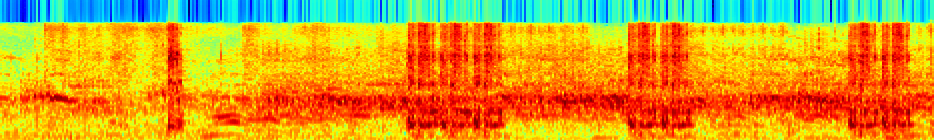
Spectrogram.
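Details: Hooded and White-naped cranes call at Arasaki Crane Center, Kyushu, Japan, in snow. Trumpeting calls run continuously beneath loud bursts of rapid clattering, with a few faint lower notes.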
